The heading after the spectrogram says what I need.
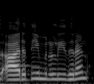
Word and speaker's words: Aarathy Muraleedharan: So, my name is Arati Mirharan. At least some of you might feel a bit difficulty to pronounce my name.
